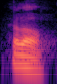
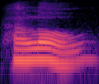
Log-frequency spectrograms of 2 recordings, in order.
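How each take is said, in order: First: It sounds antagonistic and confrontational. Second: It sounds grieving and sorrowful.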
